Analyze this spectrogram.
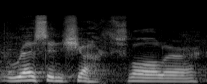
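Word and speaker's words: Reschenthaler: shaala you know that resen Scher he uh that's actually the way you pronounce it you know nobody else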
